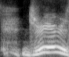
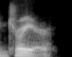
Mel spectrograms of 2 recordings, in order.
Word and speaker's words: Dreher: First, Rod, did I pronounce your name right? – It's close enough. – Close enough? How do you say it? – It's Dreher is actually how it's pronounced in German. Okay. But here in South Louisiana, we say Dreher.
